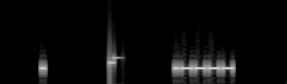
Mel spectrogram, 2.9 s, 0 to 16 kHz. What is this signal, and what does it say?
Morse code, heard as a keyed tone, about 35 wpm, 700 Hz. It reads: E 1
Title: Single Letter-Number Alt - Rapid-Fire 35wpm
